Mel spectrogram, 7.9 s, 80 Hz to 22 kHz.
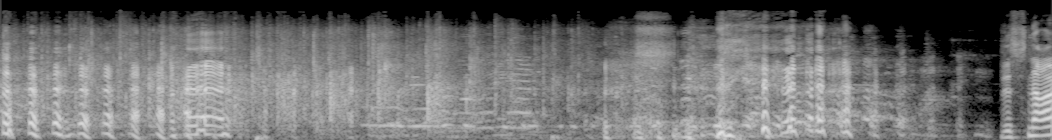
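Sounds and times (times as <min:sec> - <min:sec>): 
speech: 0:00.0 - 0:01.5
crowd applauding: 0:00.0 - 0:06.7
laughter: 0:00.0 - 0:07.5.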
